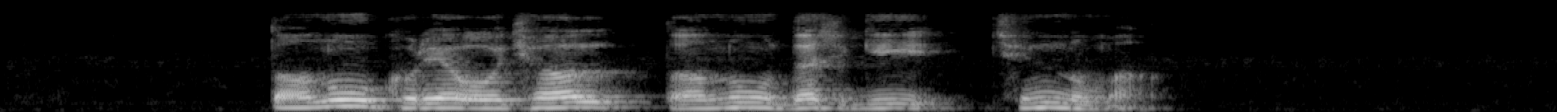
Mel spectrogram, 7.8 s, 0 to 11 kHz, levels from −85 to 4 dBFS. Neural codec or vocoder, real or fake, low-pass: none; real; 7.2 kHz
